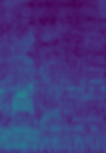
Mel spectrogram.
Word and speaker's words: manga: But it technically should be pronounced manga.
